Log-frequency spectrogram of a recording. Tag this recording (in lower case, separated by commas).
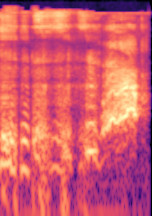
human voice, laughter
